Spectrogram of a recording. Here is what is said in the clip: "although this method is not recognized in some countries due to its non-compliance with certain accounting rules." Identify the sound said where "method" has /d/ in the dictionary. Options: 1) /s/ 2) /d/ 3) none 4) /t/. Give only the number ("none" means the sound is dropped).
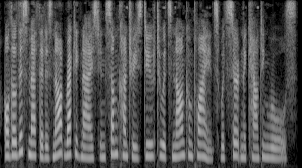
2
